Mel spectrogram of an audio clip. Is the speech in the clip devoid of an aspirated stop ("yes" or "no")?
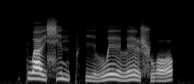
no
